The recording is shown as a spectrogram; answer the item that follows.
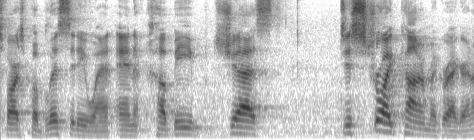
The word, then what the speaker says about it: Khabib: It is Khabib, not Khabib. I've heard it pronounced both ways.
